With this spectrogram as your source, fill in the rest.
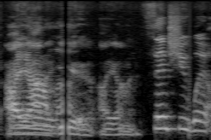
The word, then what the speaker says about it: Iyanla: Once somebody did ask this question, since Iyanla, how you pronounce it? It's Iyanla.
